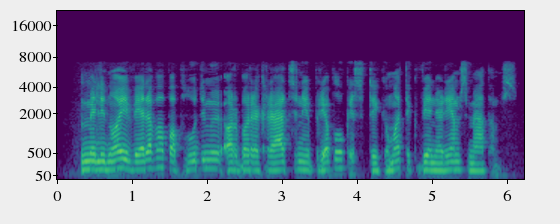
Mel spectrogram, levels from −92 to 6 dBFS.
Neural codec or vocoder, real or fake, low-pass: none; real; 7.2 kHz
